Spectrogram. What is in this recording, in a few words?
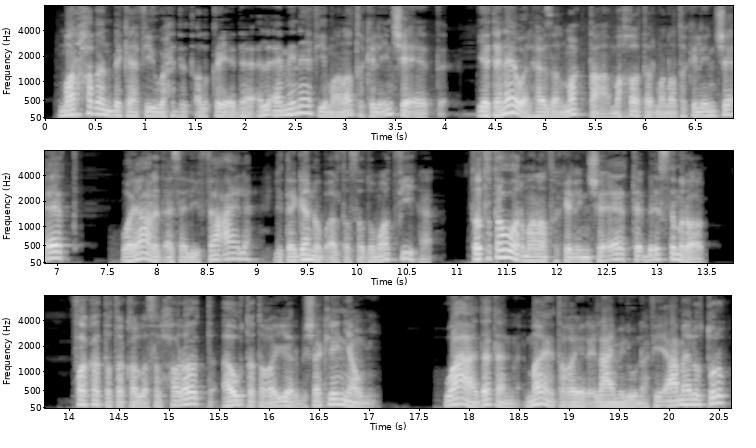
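Arabic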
